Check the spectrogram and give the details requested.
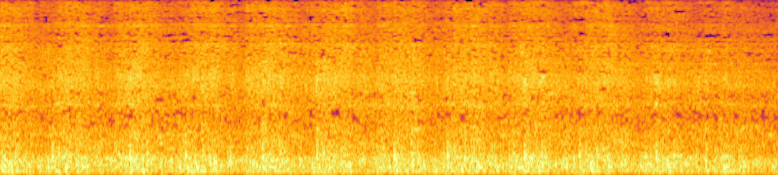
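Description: Freight train of hopper wagons rolling past at speed close by: a steady, loud rumble of wheels on the rails.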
